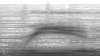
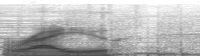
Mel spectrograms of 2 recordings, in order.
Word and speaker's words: Ryu: It wasn't until many years later that I learned that it's Ryu, not Ryu, in Street Fighter.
